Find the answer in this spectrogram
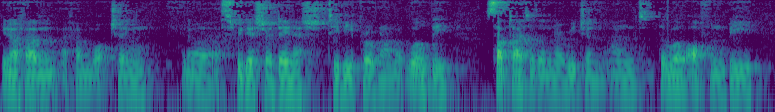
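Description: A man's voice: mid-range voice, level tone, moderate pace, few pauses, mellow, roomy sound, rough recording. A man giving an informal lecture and answering audience questions, thoughtful and full of restarts. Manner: thoughtful, many restarts and hedging fillers. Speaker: lecturer on Sanskrit texts. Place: room with audience.

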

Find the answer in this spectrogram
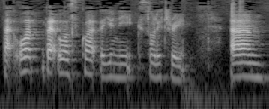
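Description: Older woman telling her life story slow and thoughtful, lots of pauses. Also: lowish voice, poor audio. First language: Finnish. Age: 60s. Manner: measured, thoughtful, pausing often. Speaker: Buddhist order member. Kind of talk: reflective personal life-story talk.

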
